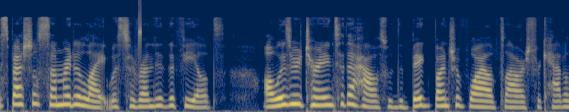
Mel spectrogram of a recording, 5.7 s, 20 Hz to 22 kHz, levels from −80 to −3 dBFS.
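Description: A nearby switch, motor or static discharge likely threw a brief electrical arc that the audio line picked up, producing an electrical switching spike in this speech recording. It lands between 1.38 and 1.41 s, lasting roughly 20 ms, and reaches a peak of around -10 dBFS. It is heard as a sharp, tight snap laid over the speech, an abrupt crack with no acoustic decay.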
